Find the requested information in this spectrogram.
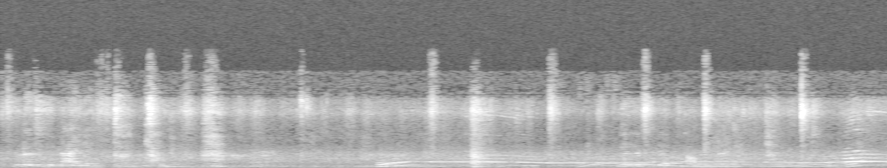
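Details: Bad-tempered domestic cats in a fight start with human chatter and clicks. Then a long rising and falling yowl builds, with overlapping wailing tones toward the end.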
